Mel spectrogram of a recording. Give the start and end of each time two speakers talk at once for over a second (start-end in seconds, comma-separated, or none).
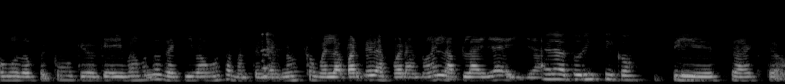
none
